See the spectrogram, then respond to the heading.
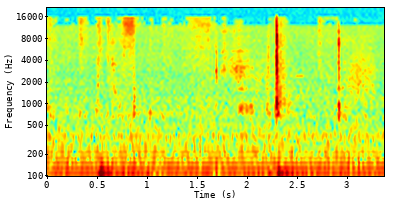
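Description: Long pink fingernails tap the shell of a hollow black plastic Sony PS3 controller, and the controller is then lifted to show its front edge. A few soft, short, bright clicks sit over a steady low hum, with the sharpest tap coming near the end before the sound fades.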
